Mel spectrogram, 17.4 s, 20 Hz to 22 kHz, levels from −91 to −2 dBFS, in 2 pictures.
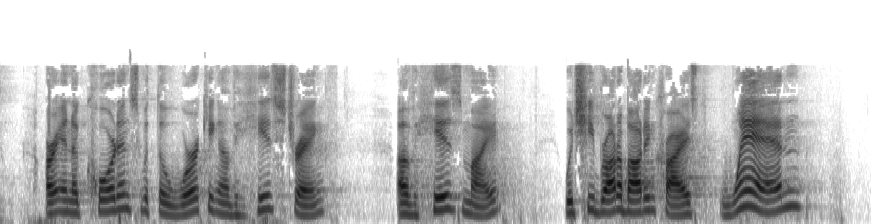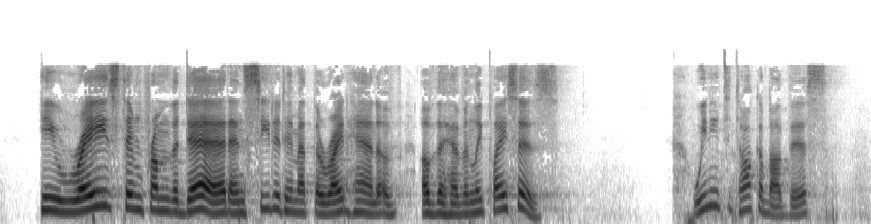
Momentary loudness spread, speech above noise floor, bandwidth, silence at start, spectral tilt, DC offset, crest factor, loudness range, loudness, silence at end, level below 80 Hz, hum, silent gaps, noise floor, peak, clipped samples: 14 LU; 58 dB; 8 kHz; 0.4 s; -3.5 dB/octave; under 0.1%; 18 dB; 8 LU; -17 LUFS; 0.5 s; -52 dBFS; none; none; -75 dBFS; 0 dBFS; under 0.1%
